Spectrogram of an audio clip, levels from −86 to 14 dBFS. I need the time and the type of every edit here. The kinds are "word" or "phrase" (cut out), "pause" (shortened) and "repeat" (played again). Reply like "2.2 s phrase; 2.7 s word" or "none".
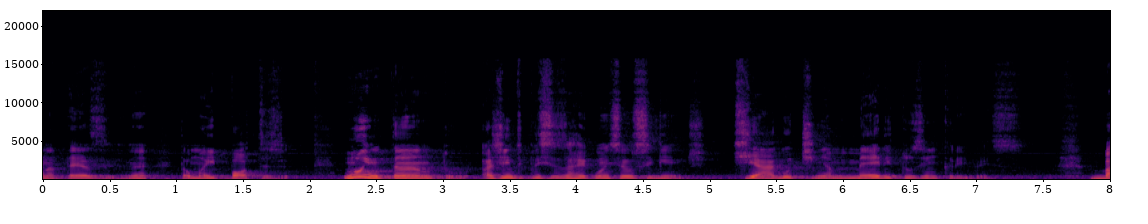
2.0 s pause; 5.1 s pause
